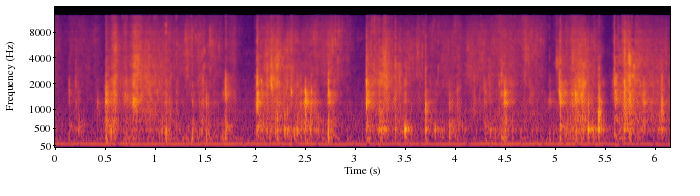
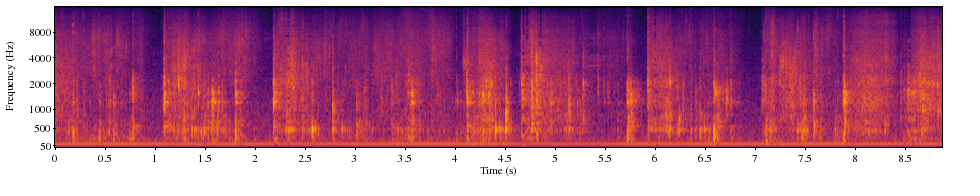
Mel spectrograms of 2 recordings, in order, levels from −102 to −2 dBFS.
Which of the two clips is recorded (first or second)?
second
